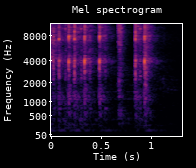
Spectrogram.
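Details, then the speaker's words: Electromechanical pinball machine, score reels on players 1–3 manually advanced with power off, game started to find which reel switches need cleaning; quick run of about nine sharp dry clicks then silence; score reels reset to zero normally. "So I'll start a game. So it's resetting all those."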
